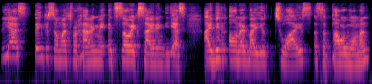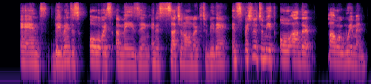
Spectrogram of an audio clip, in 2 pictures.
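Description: A woman's voice: on the low side, moderate pace, pushed and bright. A woman from Bulgaria with a Bulgarian accent, a guest in an interview telling her career story earnestly and with enthusiasm, with small restarts. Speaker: guest, film producer. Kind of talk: interview conversation.

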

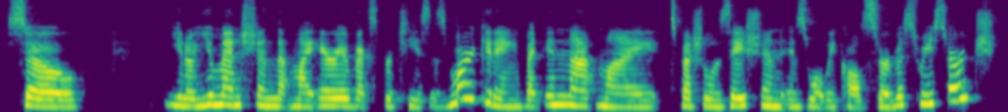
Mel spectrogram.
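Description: A middle-aged woman from Turkey, a business school dean, answering interview questions in a measured, articulate, explanatory way. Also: on the high side, no room sound.

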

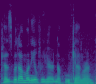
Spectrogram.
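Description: A man's voice: on the high side, fairly even intonation, fast talker, crowd noise. A man with a Guyanese accent, a local resident interviewed on the street, talking casually and earnestly.

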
